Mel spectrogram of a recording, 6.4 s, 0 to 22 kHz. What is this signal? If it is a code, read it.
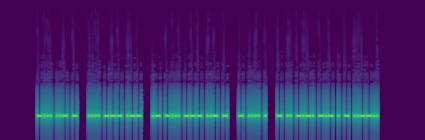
Morse code, heard as a keyed tone, about 50 wpm, 700 Hz. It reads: BUT HOW ABOUT THE TICKET?
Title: Sentences from Top 1400 Words 50wpm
